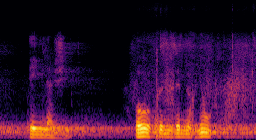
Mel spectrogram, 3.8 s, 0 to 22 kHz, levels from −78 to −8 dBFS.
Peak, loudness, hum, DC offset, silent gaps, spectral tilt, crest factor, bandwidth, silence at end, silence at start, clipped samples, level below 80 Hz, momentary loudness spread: -4 dBFS; -21 LUFS; none; under 0.1%; none; -7.5 dB/octave; 18 dB; 17 kHz; 0 s; 0 s; under 0.1%; -46 dBFS; 22 LU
